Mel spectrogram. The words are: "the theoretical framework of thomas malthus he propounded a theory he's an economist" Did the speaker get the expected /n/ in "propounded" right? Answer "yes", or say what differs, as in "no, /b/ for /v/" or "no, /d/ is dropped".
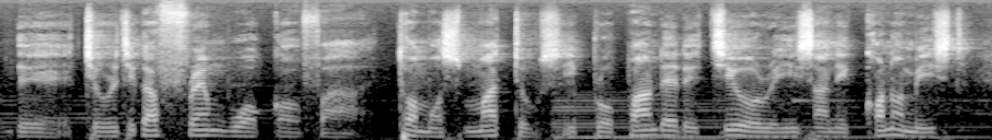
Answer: yes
